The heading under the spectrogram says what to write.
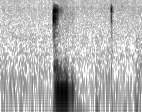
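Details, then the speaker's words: Arduino Maker carrier water-level control lab right after code upload: one sharp relay click then a fainter second half a second later in a quiet room; relays switching normally. "We hear the relays clicking a little bit, and somehow miraculously, this thing seems to be doing something."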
